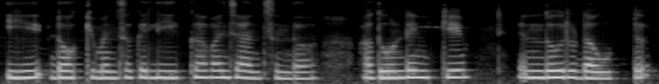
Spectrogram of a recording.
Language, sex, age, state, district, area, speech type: Malayalam, female, 18-30, Kerala, Thrissur, urban, spontaneous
